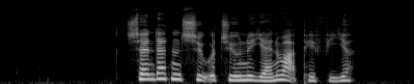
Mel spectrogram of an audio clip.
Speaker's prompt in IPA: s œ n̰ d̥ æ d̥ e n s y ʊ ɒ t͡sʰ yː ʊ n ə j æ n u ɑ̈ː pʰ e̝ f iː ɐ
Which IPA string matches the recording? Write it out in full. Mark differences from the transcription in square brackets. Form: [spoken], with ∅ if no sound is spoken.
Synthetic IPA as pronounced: s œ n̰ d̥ æ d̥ e n s y ʊ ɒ t͡sʰ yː ʊ n ə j æ n u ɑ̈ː pʰ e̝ f iː ɐ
